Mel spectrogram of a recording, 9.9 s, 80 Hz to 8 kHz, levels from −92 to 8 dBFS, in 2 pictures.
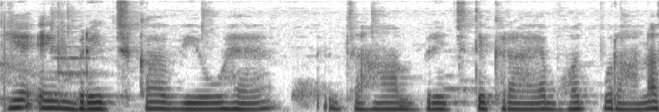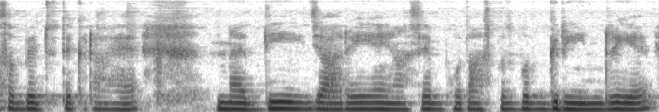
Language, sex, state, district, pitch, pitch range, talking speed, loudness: Hindi, female, Andhra Pradesh, Guntur, 165 Hz, 160-170 Hz, 170 wpm, -18 LUFS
